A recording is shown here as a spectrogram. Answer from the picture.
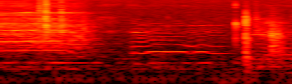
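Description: InStyler Wet-to-Dry styler's motor-driven rotating heated barrel whirring steadily as it is run through a section of hair, fading out less than a second in.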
